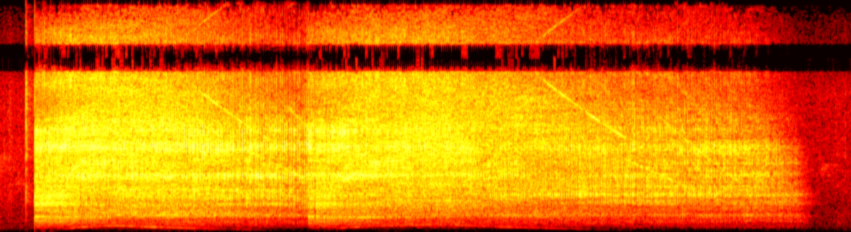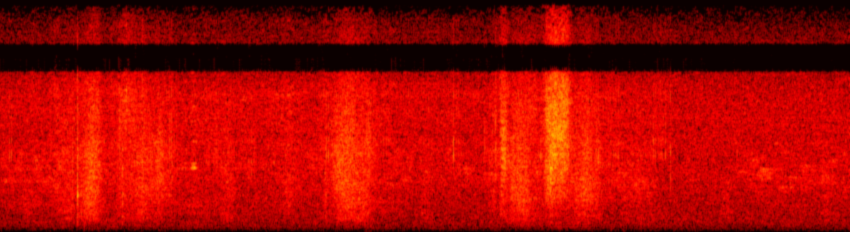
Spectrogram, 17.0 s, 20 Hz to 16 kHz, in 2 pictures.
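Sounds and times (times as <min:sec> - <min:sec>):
angle grinder whine: 0:00.3 - 0:08.1.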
